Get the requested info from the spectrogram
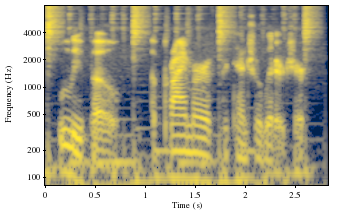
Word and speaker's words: Oulipo: It's well known within literary circles, and pardon my pronunciation, Oulipo. – Your pronunciation is absolutely correct. It is Oulipo.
